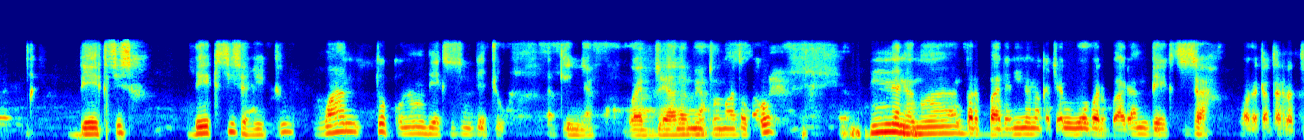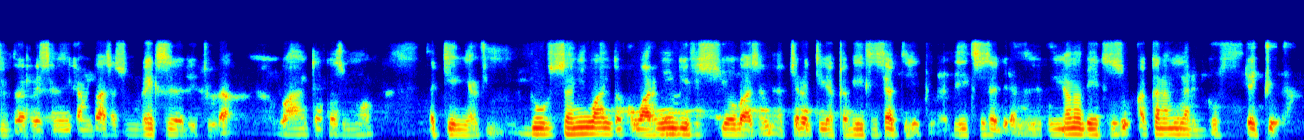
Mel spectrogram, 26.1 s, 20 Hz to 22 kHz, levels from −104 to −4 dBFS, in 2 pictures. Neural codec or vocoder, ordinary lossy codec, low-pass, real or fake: codec, 32 kHz, 1.9 kbps, SNAC; Opus, 24 kbps; 7.2 kHz; fake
